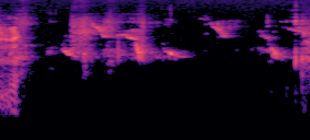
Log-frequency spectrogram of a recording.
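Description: A few faint, short bird chirps.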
